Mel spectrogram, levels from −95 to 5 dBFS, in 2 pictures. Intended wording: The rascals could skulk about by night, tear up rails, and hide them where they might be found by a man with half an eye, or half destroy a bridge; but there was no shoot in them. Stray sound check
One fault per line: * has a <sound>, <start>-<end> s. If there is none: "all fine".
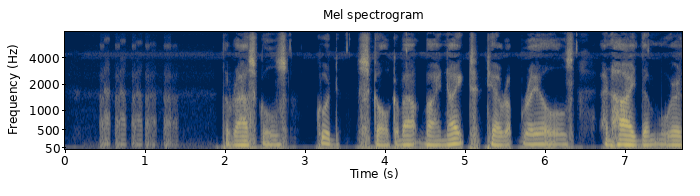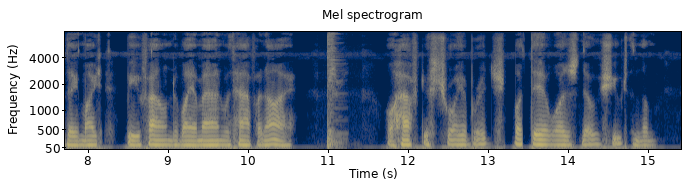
* has a laugh, 0.4-1.4 s
* has a thud, 11.0-11.3 s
